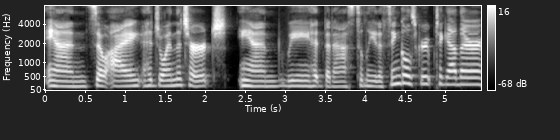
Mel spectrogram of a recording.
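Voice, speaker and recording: A woman with an American accent has an ordinary speaking voice at a medium pitch and ordinary pitch variation. She keeps a moderate pace with hardly any pauses. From Texas. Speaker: podcast host and life coach. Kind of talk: casual interview chat.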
